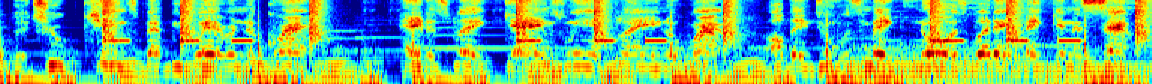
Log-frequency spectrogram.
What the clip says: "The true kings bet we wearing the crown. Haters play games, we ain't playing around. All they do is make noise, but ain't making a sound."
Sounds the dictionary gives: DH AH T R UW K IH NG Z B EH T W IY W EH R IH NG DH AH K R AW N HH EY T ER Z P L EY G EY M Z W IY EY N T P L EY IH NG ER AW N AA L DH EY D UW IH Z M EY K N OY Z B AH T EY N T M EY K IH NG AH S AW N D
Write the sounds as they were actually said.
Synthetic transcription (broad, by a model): DH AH T R UW K IH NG Z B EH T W IY W EH R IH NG DH AH K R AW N HH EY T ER S P L EY G EY M Z W IY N P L EY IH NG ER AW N AA L DH EY D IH IH Z M EY K N OY Z B AH T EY M EY K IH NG AH S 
